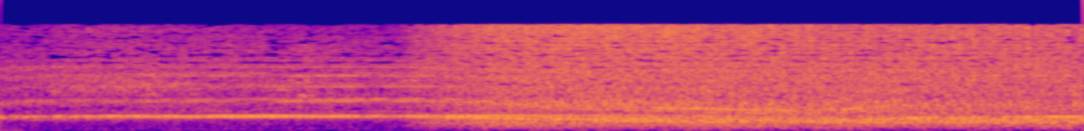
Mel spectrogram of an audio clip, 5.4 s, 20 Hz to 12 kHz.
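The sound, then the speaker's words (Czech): An air raid warning siren in Belgrade, signalling air danger during the NATO air strikes of March 1999, holds a steady, sustained tone, joined after about two seconds by a loud, broad rumbling roar like a heavy engine that continues to the end. No one speaks. “Situacija je, kao što čujete, znak je dat, vazdušna opasnost za Beograd.”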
